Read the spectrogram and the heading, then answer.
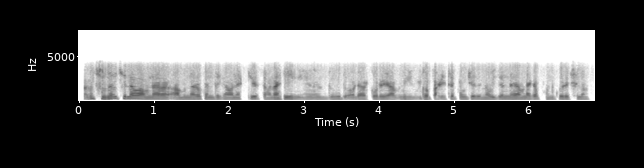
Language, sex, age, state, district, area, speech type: Bengali, male, 30-45, West Bengal, Paschim Medinipur, rural, conversation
